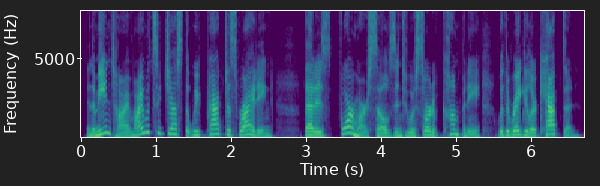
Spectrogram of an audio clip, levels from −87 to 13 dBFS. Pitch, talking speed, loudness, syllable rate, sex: 235 Hz, 195 wpm, -21 LUFS, 6.3 syllables/s, female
